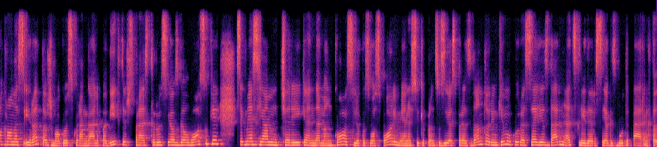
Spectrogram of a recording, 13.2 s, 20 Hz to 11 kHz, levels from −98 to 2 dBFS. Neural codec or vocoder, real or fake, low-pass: codec, 24 kHz, 3.1 kbps, DualCodec; fake; 9.9 kHz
